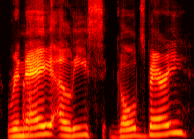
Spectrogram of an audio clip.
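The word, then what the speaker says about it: Renée Elise Goldsberry: And I'm going to try the pronunciation. I'm going to try Renee Elise Goldsberry.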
